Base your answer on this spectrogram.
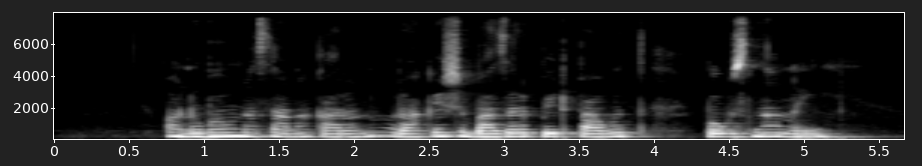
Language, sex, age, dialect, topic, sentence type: Marathi, female, 31-35, Northern Konkan, banking, statement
